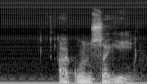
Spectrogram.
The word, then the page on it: aconseguir: Catalan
